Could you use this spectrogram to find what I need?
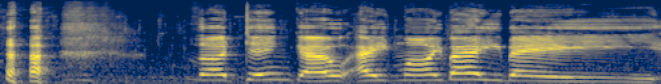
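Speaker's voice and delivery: hammed-up Australian accent, high and loud, breaking into laughter; mock Australian accent with laughter leaking in; laughing Australian accent. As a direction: drag out the Aussie line while cracking up. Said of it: "do your best Australian accent".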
